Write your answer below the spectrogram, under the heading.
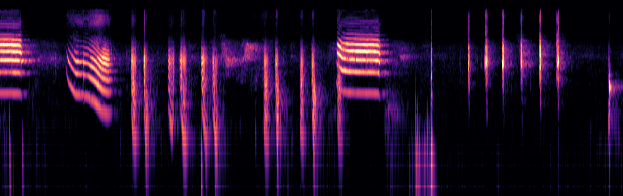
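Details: Talking pet ring-necked parakeet kept indoors, which says 'mummy', producing harmonic squawks, sliding whistles and a run of short clipped chattering notes in a small room.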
